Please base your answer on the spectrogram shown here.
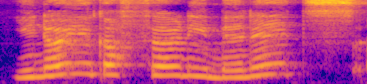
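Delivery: a playful attempt at an American Irish lilt; weird American Irish accent. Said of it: "weird American Irish accent".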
